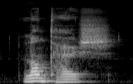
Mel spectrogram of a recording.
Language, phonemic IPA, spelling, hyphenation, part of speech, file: Dutch, /ˈlɑnt.ɦœy̯s/, landhuis, land‧huis, noun, Nl-landhuis.ogg
- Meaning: 1. country house (UK), villa (large, luxury residence in a campestral or semirural environment) 2. plantation house (the main house on a plantation) 3. farmhouse (residence as part of a farm)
